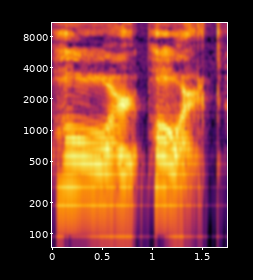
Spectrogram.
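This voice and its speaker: A woman's voice: a little high, a little mellow. A woman with an Egyptian Arabic accent teaching English vocabulary to children. She spells each word out syllable by syllable and has the listener repeat it after her. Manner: sounds out words slowly, syllable by syllable, and repeats them.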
